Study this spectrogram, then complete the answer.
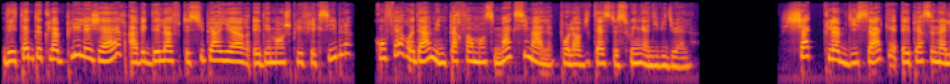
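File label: French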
